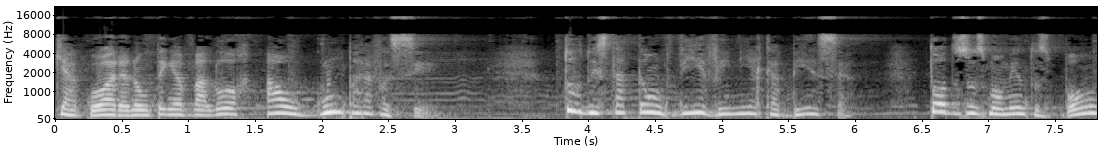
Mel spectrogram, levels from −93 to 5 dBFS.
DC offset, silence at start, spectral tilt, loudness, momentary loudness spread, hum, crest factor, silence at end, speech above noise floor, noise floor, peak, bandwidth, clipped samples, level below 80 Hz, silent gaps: under 0.1%; 0 s; -6 dB/octave; -13 LUFS; 8 LU; none; 14 dB; 0 s; 28 dB; -40 dBFS; 0 dBFS; 15.5 kHz; under 0.1%; -42 dBFS; none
